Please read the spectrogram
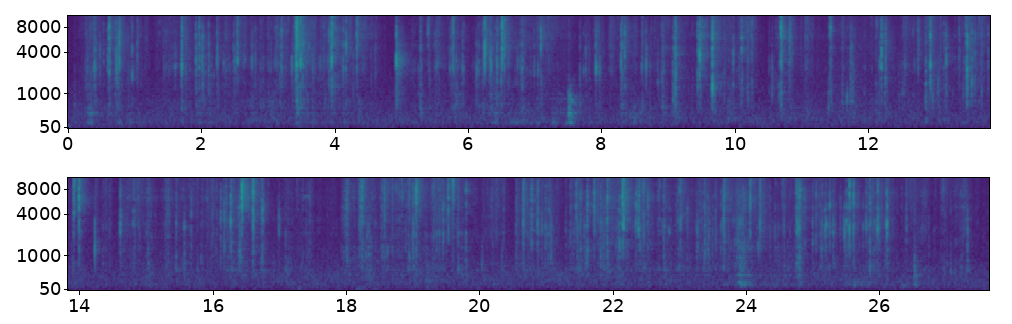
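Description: A sheet of kraft paper being folded and creased by hand: irregular crinkling and crackling, with frequent sharp snaps as folds are pressed in.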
